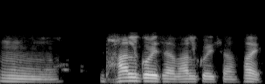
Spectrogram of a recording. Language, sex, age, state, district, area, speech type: Assamese, male, 18-30, Assam, Dibrugarh, urban, conversation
